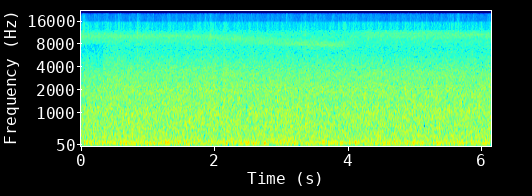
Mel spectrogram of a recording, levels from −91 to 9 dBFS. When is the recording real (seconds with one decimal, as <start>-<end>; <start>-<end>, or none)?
0.0-6.2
